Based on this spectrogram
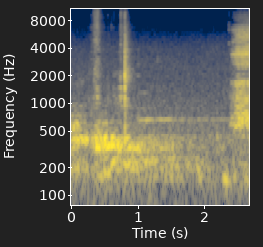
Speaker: hungry wow if y'all heard that you had to hear that that was my stomach I'm a little hungry but sheesh that was nuts I never had that happened before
